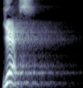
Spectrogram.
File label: Emote Yes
